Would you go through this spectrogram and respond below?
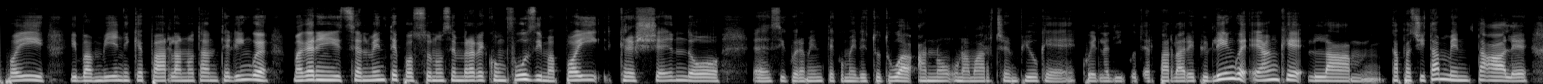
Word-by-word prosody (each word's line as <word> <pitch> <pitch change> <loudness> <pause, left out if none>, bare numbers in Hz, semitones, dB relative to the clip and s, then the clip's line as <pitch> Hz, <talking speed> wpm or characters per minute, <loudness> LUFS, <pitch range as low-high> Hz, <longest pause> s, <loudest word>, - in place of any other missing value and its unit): poi 185 -1 +1 0.2
i 175 - -1
bambini 175 +2 0
che 185 - -2
parlano 175 0 0
tante 180 0 -2
lingue, 200 -1 +3 0.2
magari, 205 +3 +5
inizialmente, 200 +2 +2
possono 180 0 -1
sembrare 185 +1 +1
confusi, 200 +2 +2
ma 165 -3 -1
poi 195 +2 +1 0.2
crescendo, 175 -2 0 0.3
ehm, 150 -1 -3
sicuramente, 165 0 -4
come 155 0 -4
hai 155 - -3
detto 155 +2 -4
tu, 170 +3 -3
ha 155 -2 +3
hanno 165 0 -1
una 160 -3 -2
marcia 160 +1 -5
in 155 -1 -3
più 170 0 -1
che 145 -4 -6
è - - -8
quella 155 -1 -5
di 155 0 -7
poter 155 -1 -9
parlare 165 0 -1
più 175 - -2
lingue 250 +8 +5
e 190 - -2
anche 210 -1 +2
la, 170 -2 +1
mhmm, 150 - -6
capacità 190 +4 0
mentale 185 -6 +1
175 Hz, 160 wpm, -20 LUFS, 165-190 Hz, 0.3 s, magari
